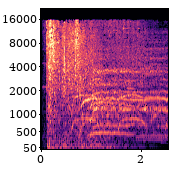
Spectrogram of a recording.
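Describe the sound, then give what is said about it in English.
A video game rocket launcher fires with a sharp boom, followed by a loud, sustained roaring rumble with warbling tonal whines layered over it. “that's a rocket launcher? Yes.”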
